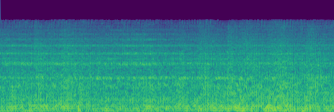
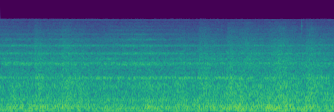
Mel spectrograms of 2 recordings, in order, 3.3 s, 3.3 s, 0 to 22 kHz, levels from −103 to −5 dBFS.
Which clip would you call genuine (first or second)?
second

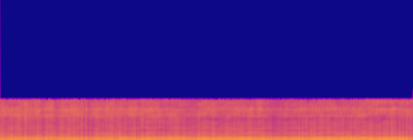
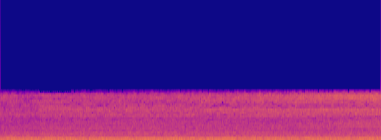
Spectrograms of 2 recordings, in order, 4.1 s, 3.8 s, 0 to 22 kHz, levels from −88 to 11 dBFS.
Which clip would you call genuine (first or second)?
second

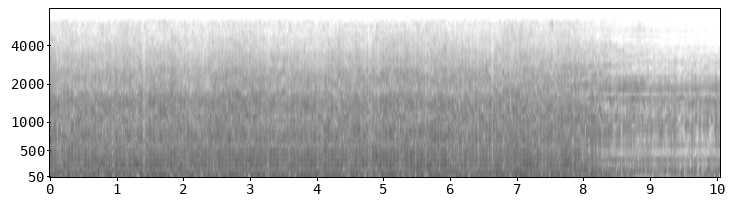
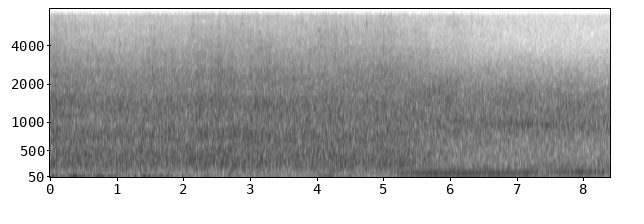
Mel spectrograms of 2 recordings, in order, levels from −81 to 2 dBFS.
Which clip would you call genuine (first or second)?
second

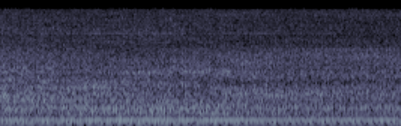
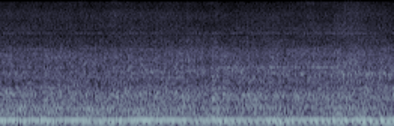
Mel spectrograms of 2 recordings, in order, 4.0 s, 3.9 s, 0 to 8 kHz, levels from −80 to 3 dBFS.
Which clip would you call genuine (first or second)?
first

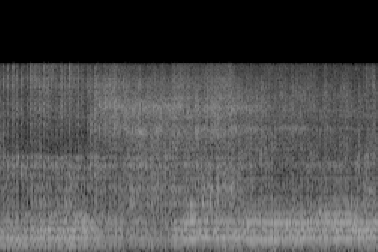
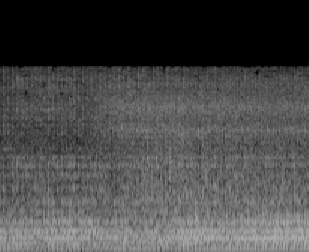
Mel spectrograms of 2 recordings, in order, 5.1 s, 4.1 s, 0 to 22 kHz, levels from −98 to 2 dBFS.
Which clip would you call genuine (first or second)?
second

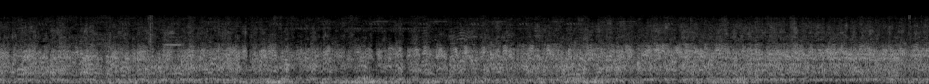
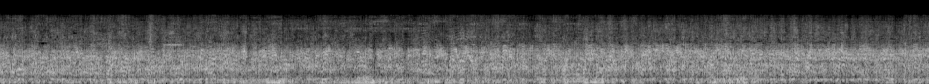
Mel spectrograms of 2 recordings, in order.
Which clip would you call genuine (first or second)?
first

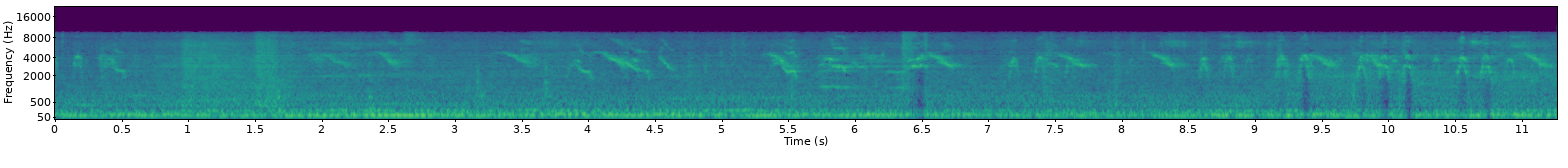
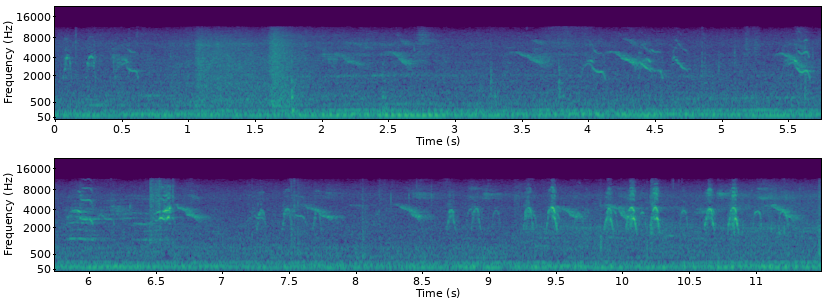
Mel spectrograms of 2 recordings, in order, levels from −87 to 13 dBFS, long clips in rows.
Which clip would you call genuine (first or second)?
second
